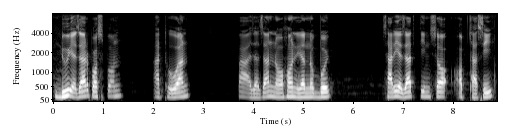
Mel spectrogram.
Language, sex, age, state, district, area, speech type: Assamese, male, 18-30, Assam, Nalbari, rural, spontaneous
